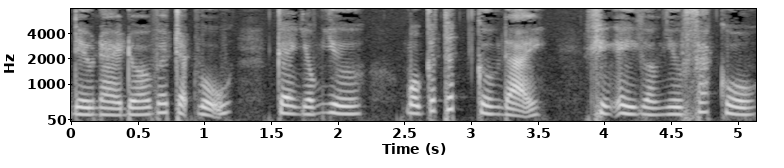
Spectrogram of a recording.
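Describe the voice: The intonation is fairly even throughout. It is plain reading aloud.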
